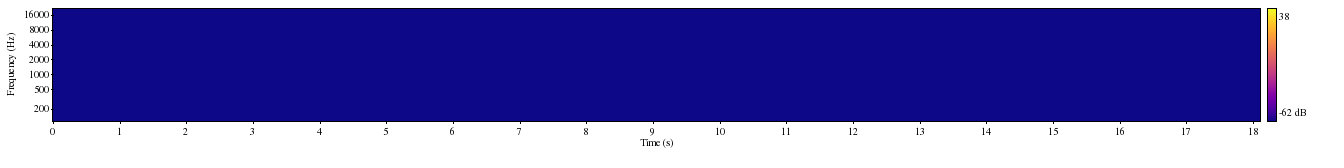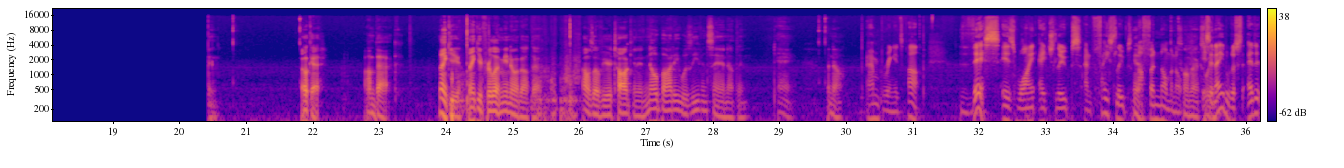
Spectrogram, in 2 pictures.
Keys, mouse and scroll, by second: 30.7 click, 35.6 click.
